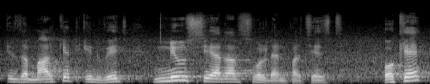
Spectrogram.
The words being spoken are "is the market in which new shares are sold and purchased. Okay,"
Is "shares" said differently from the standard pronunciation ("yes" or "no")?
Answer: yes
